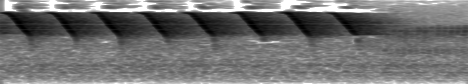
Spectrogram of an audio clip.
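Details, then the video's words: Singing canary delivering a fast, even trill of eight high, downward-sweeping notes roughly four per second, bright and loud, fading into quiet at the end. "Kenari gacor cengkok enak"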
